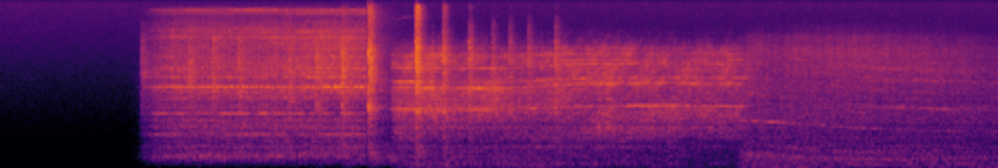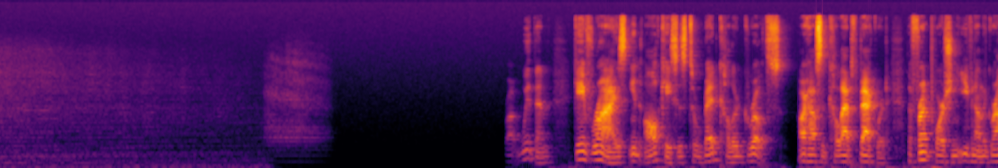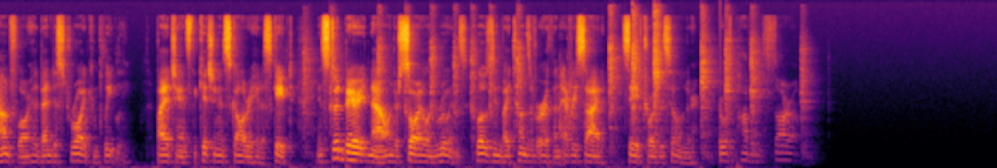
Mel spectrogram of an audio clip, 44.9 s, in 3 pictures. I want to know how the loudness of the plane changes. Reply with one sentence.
The volume of the plane goes down.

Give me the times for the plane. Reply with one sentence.
You can hear the plane from 2.1 to 19.9 s.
